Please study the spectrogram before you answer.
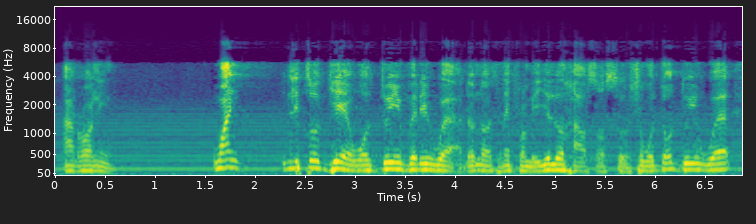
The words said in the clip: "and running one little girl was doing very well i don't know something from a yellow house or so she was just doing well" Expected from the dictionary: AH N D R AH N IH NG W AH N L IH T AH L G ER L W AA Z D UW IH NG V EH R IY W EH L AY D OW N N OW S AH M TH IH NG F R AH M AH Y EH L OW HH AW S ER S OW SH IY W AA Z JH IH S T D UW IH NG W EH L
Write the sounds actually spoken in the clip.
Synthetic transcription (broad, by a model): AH N R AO N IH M W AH N L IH T L G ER W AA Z D UW IH NG V EH R IY W EH L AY D OW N N OW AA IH TH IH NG F R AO M AH Y EH L OW HH AW S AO S OW SH IY W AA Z JH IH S D UW IH NG W EH L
